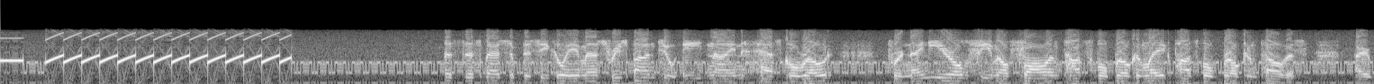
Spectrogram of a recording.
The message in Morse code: none

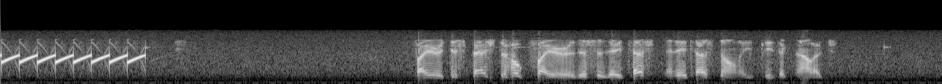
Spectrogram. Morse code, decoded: none

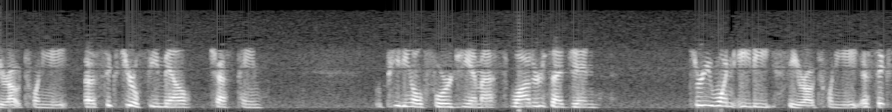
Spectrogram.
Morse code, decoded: none

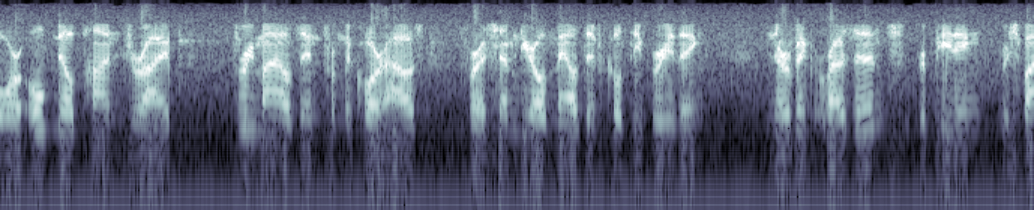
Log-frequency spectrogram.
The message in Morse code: none

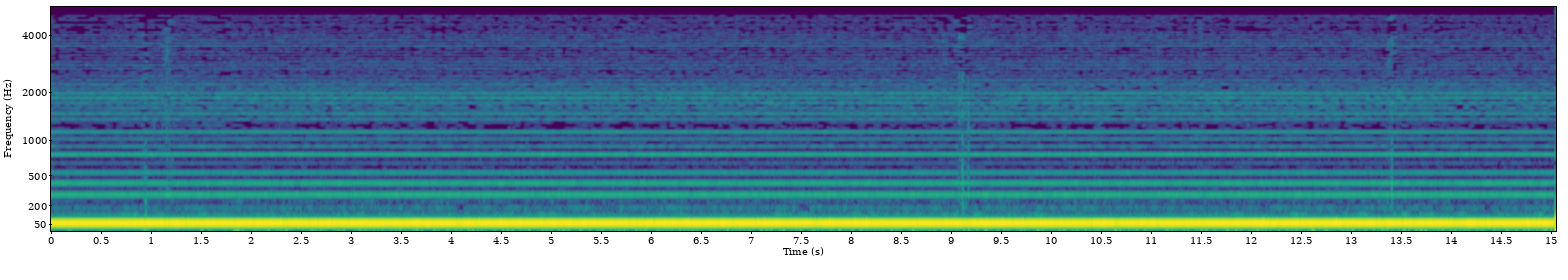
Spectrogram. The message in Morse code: none

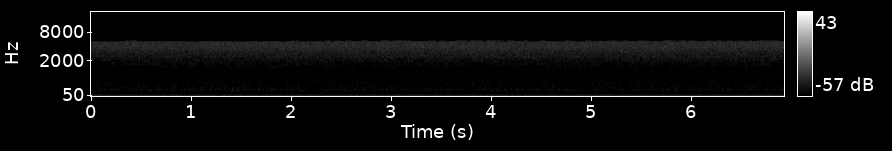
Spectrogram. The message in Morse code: none

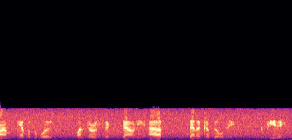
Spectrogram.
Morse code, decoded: none

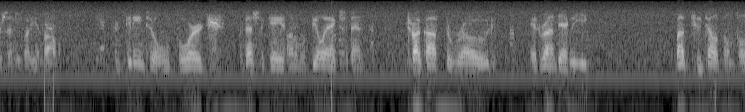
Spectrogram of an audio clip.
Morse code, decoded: none

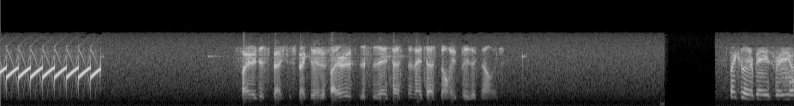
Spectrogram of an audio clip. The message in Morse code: none

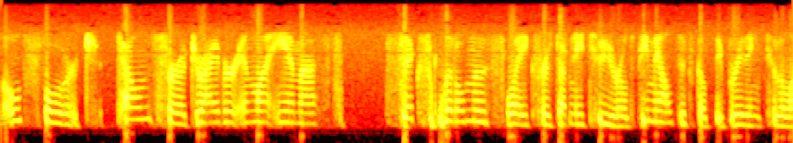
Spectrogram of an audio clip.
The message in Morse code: none

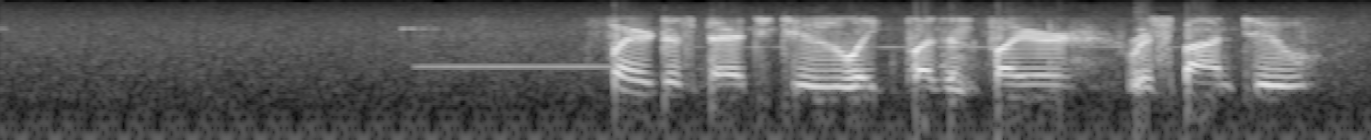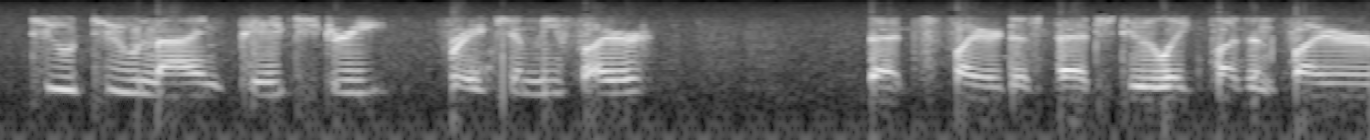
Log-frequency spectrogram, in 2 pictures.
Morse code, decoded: none

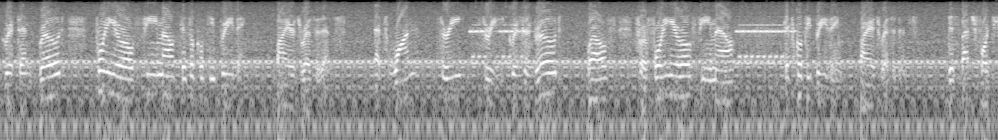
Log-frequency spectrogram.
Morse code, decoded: none

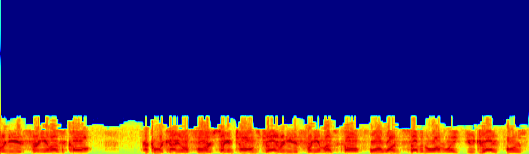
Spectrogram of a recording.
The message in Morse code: none

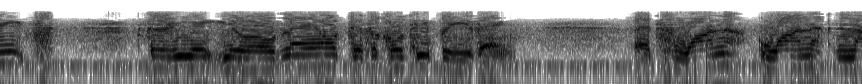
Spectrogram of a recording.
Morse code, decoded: none

